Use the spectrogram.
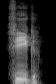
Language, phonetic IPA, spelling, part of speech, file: Russian, [fʲik], фиг, noun, Ru-фиг.ogg
- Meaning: a hand gesture made by making a fist and putting the thumb between the index finger and middle finger, usually carries a vulgar meaning (known as the "fig sign"); ASL letter "t"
